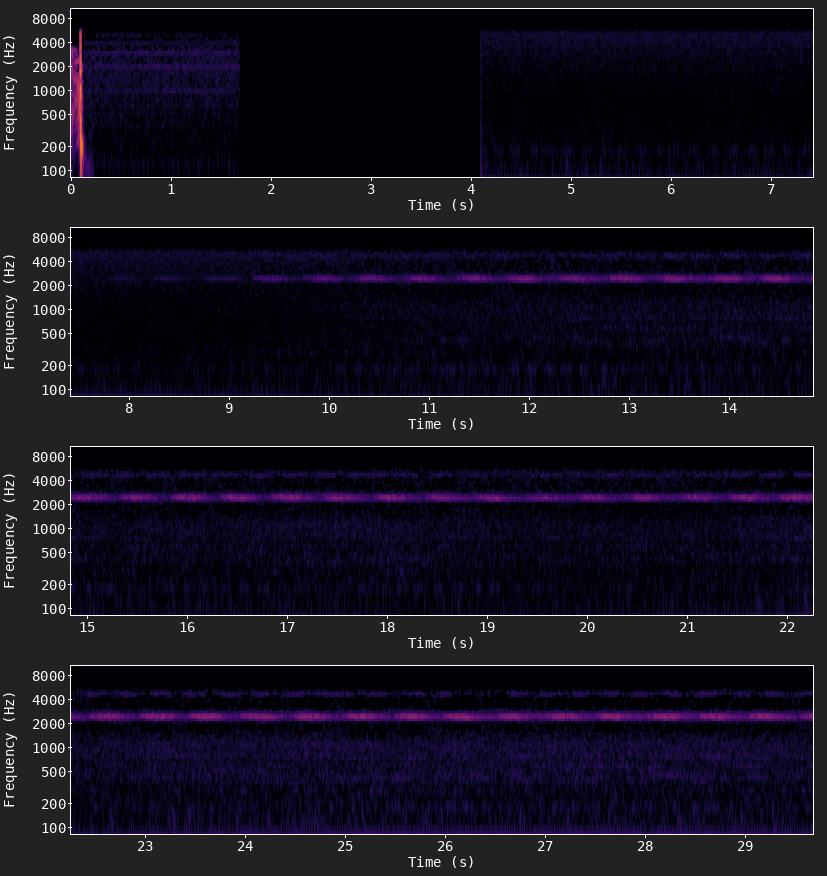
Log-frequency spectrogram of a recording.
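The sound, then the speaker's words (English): Crickets chirp in a steady, high-pitched pulsing trill that begins after a quiet stretch and slowly grows louder, over a low background hum, with no one speaking. “If my moderator is there, if you can go ahead and play the crickets for us, that would be really, really great.”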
